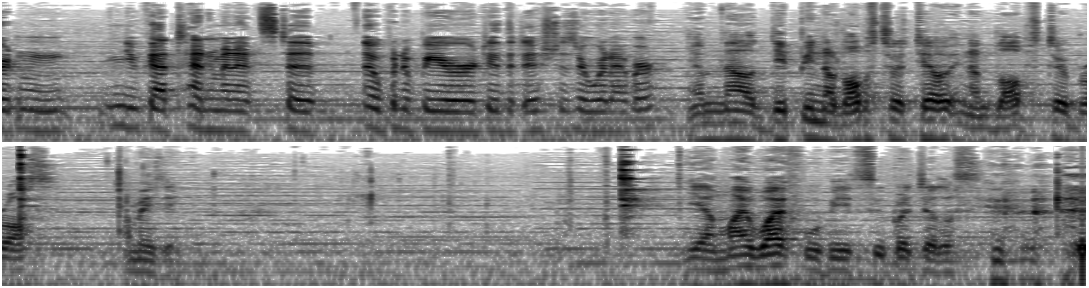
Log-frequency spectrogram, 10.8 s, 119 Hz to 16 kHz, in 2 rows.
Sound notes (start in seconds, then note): 7.3 eating; 10.4 laughing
